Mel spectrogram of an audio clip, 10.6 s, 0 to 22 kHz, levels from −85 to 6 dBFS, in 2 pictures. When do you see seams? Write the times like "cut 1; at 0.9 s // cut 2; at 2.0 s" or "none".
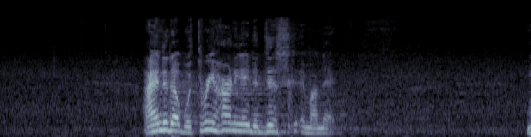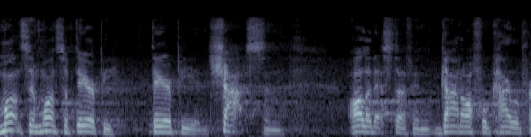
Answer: cut 1; at 6.8 s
